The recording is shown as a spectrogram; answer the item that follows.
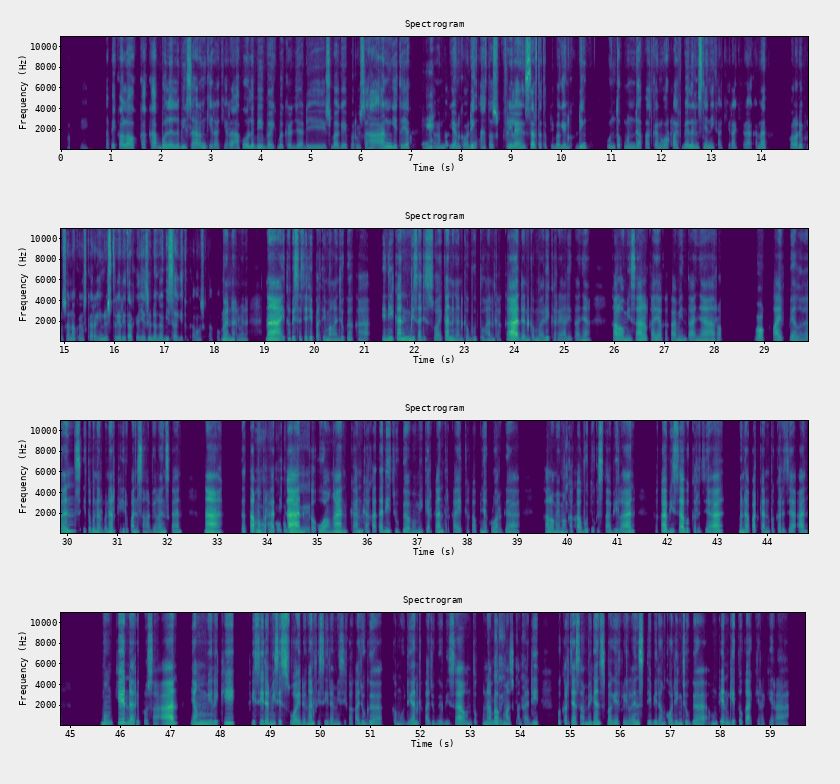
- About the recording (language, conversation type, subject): Indonesian, advice, Bagaimana cara memulai transisi karier ke pekerjaan yang lebih bermakna meski saya takut memulainya?
- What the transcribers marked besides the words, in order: in English: "coding"; in English: "freelancer"; in English: "coding"; in English: "work-life balance-nya"; other background noise; in English: "work-life balance"; in English: "balance"; in English: "freelance"; in English: "coding"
